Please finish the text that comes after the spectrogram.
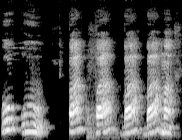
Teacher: ಆಗಿ ಉತ್ಪತ್ತಿ ಆಗತಕಂತ ಅಕ್ಷರಗಳು ಯಾವಪ್ಪ ಅಂತ ಹೇಳಿದ್ರೆ ಉ ನೋಡಿ ಎರಡು ತುಟಿ ಉ ಅಂದಾಗ ಉಸುರು ಸಮೇತ ಎರಡು ತುಟಿಗಳು ಒಟ್ಟಿಗೆ ಆಗ್ತವೆ · ತುಟಿ ಭಾಗ ತುಟಿಯ ಸಹಾಯದಿಂದ ಉಚ್ಚಾರಣೆ ಮಾಡತಕಂತ ಅಕ್ಷರಗಳನ್ನ ಓಷ್ಟ ಅಂತ ಕರೀತೀವಿ ಅಂದ್ರೆ ಎರಡು ತುಟಿಗಳು ಸ್ಪರ್ಶ ಆಗಿ ಉತ್ಪತ್ತಿ ಆಗತಕಂತ ಅಕ್ಷರಗಳು · ಎರಡೂ ತುಟಿಗಳು ಸ್ಪರ್ಶ ಆಗಿ ಉತ್ಪತ್ತಿ ಆಗತಕ್ಕಂತಹ ಅಕ್ಷರಗಳು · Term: ಓಷ್ಠ್ಯ ಅಕ್ಷರಗಳು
